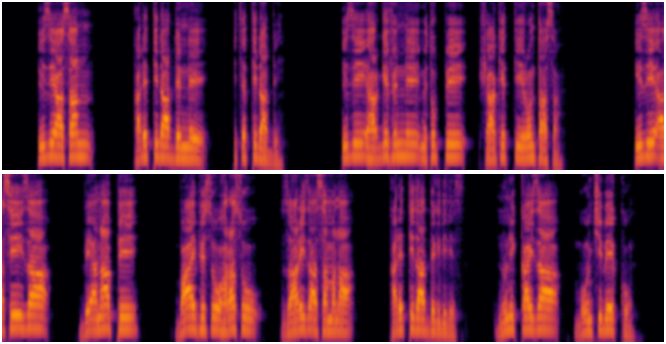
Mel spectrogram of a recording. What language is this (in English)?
Gamo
